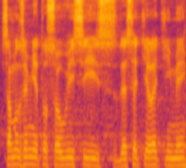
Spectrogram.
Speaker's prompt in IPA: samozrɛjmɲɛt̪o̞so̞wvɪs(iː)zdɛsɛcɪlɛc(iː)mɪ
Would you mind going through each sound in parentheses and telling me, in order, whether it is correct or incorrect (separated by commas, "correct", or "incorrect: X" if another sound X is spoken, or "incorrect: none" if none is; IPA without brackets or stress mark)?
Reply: correct, correct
